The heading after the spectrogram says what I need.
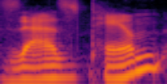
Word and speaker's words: Szass Tam: for this character whose name I think is pronounced like Zazz Tam, I think is how you technically pronounce it, but what he is is a lich and a lich is a zombie.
